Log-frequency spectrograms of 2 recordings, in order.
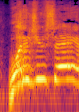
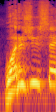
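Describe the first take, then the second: First: Much higher and louder mock shout; retold furious yell. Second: Higher-pitched, sharp confrontational question; retold angry demand. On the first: Brother reopening the slammed door, yelling the demand. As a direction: yell it after yanking the door open. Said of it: "then opens it up and goes". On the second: Brother in the doorway confronting him, mock angry demand. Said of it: "and then he goes".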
